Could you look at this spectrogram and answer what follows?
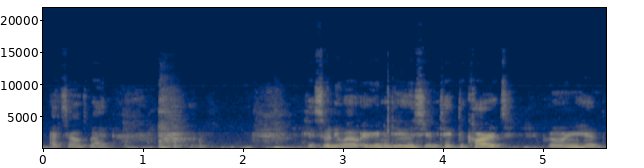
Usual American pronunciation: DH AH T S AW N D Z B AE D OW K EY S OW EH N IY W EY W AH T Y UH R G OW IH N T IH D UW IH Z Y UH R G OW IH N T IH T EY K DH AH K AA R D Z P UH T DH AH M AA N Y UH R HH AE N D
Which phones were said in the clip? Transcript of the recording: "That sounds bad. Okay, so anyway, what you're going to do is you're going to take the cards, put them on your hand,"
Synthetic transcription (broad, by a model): DH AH T S AW N D Z B AE D OW K EY S OW EH N IY W EY W AH T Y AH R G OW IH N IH D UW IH S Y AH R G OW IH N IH T EY K DH AH K AA R D Z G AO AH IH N Y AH R HH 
